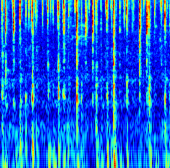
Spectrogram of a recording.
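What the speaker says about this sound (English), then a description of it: "Are you typing on my YouTube there, Megan?" Rapid, steady clicking of a computer keyboard being typed on, close and fairly quiet, continuing without pause.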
